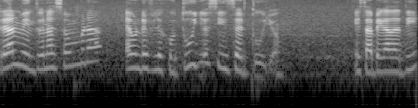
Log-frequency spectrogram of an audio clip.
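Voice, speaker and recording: Through noticeable background noise, a woman talks at a moderate pace with ordinary pitch variation. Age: 20s. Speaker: video essayist. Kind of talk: scripted narration.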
